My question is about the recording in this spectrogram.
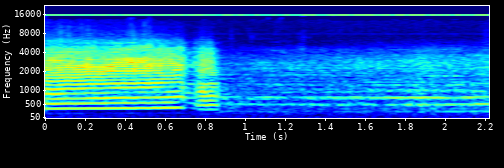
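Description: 250cc two-stroke racing motorcycle engine at full throttle: a loud, steady, high-pitched note that cuts off abruptly under a second in. A quieter, more distant bike engine follows and grows louder toward the end.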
